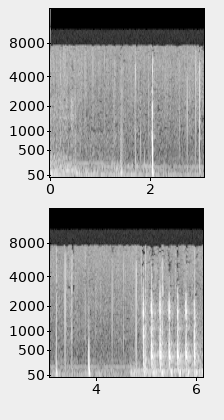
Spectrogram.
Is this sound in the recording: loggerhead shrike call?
no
